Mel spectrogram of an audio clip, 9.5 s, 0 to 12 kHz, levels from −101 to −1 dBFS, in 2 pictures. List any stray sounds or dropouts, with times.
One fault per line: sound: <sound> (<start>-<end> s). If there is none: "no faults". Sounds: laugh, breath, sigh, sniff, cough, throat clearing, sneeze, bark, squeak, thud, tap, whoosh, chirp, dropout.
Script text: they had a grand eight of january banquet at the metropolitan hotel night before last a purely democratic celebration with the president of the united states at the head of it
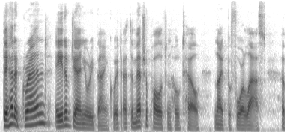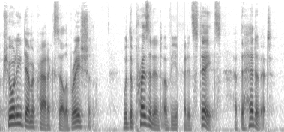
sound: dropout (7.7-7.8 s)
